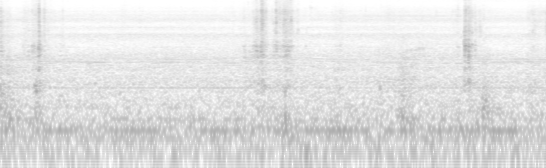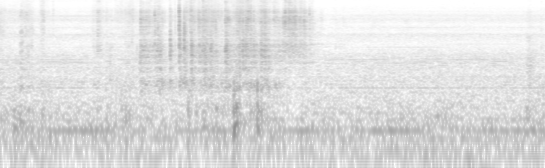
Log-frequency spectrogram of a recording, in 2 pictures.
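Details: Clattering metallic knocks and jingles over steady vehicle or motor hum, with a burst of broadband hiss near the end and no clear animal voice.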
